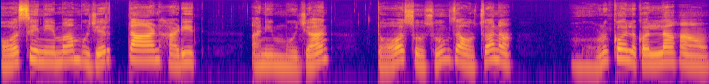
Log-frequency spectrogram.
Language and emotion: Goan Konkani, fearful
